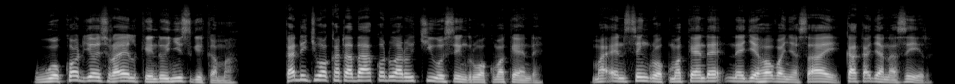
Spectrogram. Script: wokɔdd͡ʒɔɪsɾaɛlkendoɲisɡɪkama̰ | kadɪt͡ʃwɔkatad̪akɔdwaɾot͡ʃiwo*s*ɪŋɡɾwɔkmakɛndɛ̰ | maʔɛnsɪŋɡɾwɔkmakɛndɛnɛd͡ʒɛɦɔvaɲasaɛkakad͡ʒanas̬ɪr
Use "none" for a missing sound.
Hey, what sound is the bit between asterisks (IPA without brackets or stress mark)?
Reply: s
